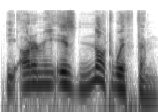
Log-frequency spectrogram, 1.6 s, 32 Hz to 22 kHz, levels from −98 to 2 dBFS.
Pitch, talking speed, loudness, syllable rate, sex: 140 Hz, 225 wpm, -18 LUFS, 4.8 syllables/s, male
